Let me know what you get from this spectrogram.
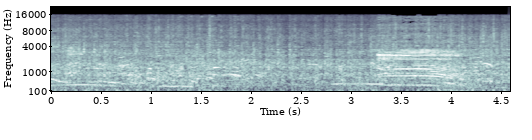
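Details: Cattle, including bull calves for sale, at Chowbaria cattle market in Manda upazila, Naogaon district, recorded 14 September 2018; low drawn-out moos rise and fall through dense crowd chatter and constant market noise.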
